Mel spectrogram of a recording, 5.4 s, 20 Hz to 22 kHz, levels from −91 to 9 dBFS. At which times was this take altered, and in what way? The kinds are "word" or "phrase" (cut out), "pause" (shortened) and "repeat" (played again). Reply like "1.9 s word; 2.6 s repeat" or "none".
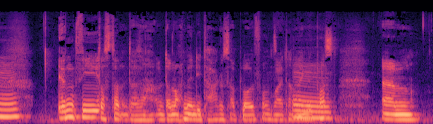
1.2 s phrase; 2.3 s word; 3.4 s word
